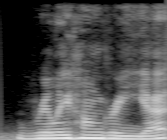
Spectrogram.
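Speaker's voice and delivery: usual speaking voice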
